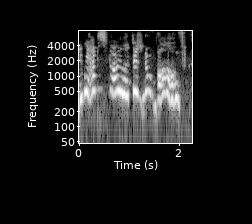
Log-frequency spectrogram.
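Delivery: piercing, very high, startled scream. Retelling the moment just after giving birth: imitating own past scream. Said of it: "I screamed".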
